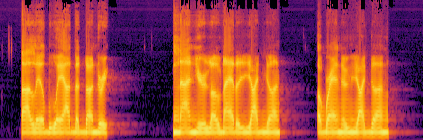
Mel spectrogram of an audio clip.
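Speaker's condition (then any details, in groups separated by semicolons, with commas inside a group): Laryngectomy; hard to understand at first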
